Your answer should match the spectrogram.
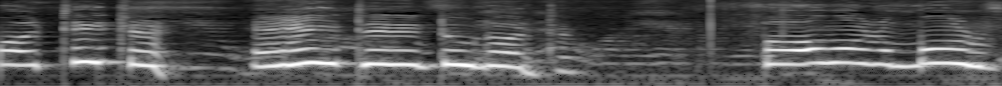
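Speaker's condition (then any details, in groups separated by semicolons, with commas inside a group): Cerebral palsy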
